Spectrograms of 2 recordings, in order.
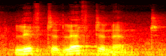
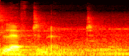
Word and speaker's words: lieutenant: is spelled or remembered at the beginning stage, লেফটেন্যান্ট, pronunciation is লেফটেন্যান্ট, LIEUTENANT, or tenant is okay, LIU, লিউ, আমরা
